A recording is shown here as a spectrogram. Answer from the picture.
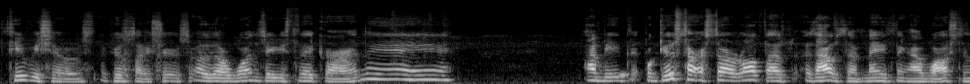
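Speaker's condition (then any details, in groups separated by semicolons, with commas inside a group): Ataxia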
